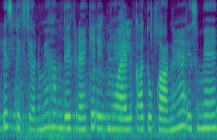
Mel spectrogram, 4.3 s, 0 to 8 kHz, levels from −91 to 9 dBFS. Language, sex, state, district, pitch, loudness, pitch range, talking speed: Hindi, female, Bihar, West Champaran, 260 Hz, -17 LUFS, 245-275 Hz, 195 wpm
